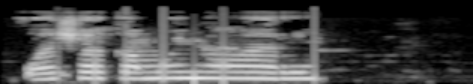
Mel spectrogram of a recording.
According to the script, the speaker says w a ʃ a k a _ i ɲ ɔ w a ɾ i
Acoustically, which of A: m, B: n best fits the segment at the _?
A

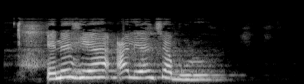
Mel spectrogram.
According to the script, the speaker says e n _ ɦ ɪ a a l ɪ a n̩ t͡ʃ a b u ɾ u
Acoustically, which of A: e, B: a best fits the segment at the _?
A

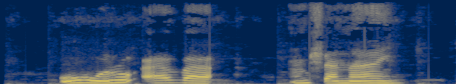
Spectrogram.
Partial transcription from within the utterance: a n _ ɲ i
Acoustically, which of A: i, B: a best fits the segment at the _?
B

